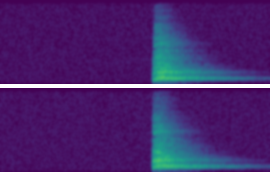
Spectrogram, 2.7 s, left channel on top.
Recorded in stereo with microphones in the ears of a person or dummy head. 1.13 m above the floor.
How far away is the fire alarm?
I don't hear a fire alarm.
